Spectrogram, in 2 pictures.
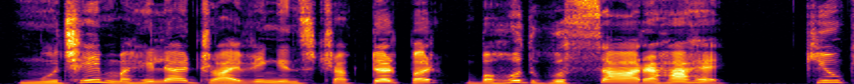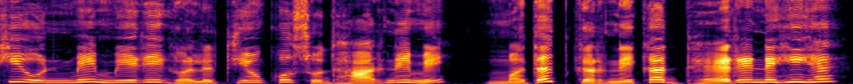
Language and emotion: Hindi, angry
